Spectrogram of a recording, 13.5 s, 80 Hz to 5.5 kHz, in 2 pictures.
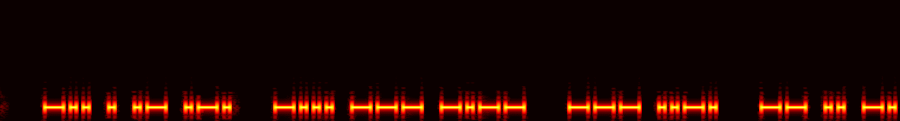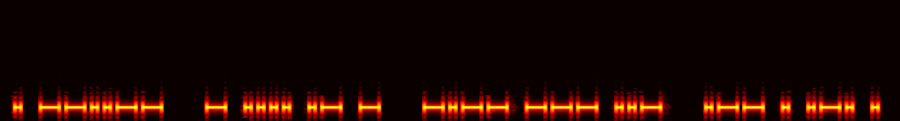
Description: Morse code, heard as a keyed tone, about 25 wpm, 700 Hz. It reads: DEAR BOY OF MINE, THAT YOU WERE
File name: Pinocchio / Pinocchio ch7 25 25 ik1hge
